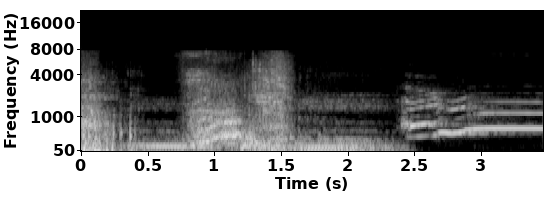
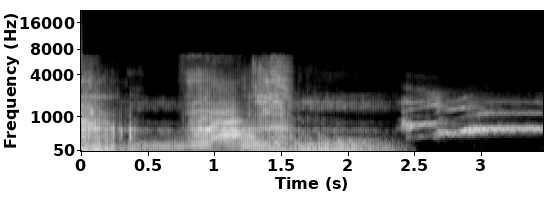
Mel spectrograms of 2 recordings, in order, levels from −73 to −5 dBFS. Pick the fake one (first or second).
second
